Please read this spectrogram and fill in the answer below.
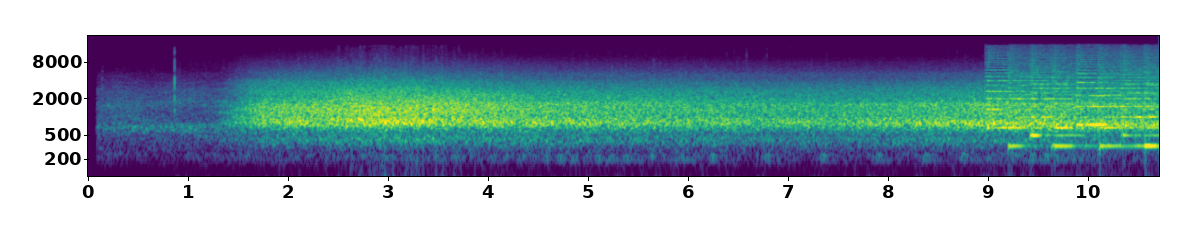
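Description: A single sharp crack of a baseball bat hitting the ball a little under a second in, then a large stadium crowd cheering, swelling within half a second and staying loud. Music comes in near the end.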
